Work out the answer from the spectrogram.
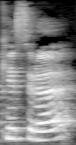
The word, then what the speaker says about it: kisra: We have garasa, we have kisra, and we have asida. Can you say that? Say garasa. Garasa. Kisra. Kisra. And asida. Asida.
